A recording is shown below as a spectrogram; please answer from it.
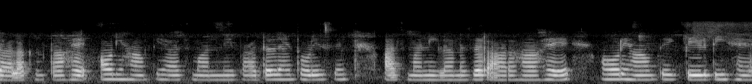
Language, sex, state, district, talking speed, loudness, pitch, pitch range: Hindi, male, Punjab, Fazilka, 175 wpm, -18 LUFS, 215 Hz, 210-225 Hz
